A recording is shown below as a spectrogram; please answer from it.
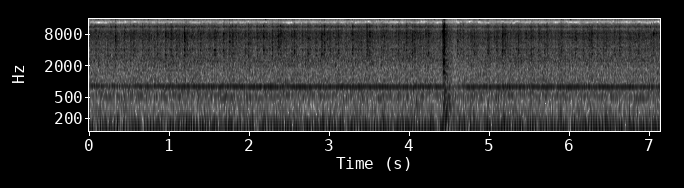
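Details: Mustang with an old 302 V8 idling after a fuel filter change and repriming, fuel pressure gauge reading about 3.5–4 PSI (owner plans to adjust): steady, even deep idle rumble with no knocks or misses; running smoothly.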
